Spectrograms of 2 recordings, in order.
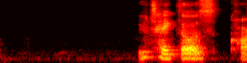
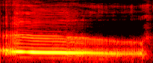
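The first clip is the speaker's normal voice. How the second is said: high whiny groan; 13 semitones higher, 9 dB louder than usual. Real, not acted. Groaning about stuffy nose.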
